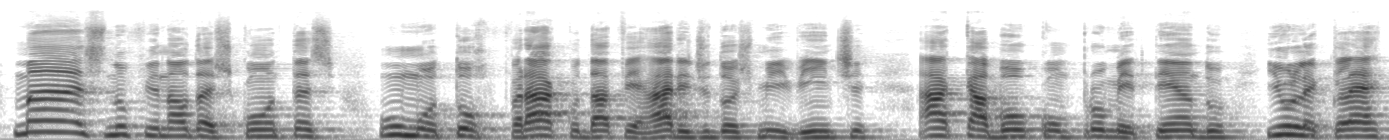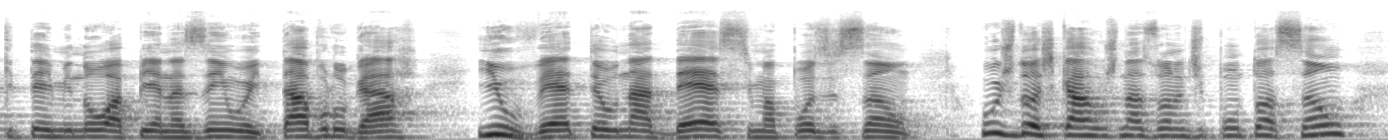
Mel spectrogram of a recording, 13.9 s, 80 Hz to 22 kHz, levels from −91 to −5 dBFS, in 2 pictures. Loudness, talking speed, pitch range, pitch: -28 LUFS, 150 wpm, 175-210 Hz, 185 Hz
